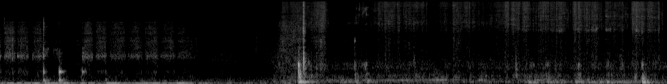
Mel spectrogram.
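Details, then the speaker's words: Hand-lapping the second valve with coarse paste, no engine running. Quiet, uneven gritty rubbing and scraping strokes while the contact patch is still developing and the seat is not yet mated. "Okay, and you can see that contact patch is developing nicely with the coarse."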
